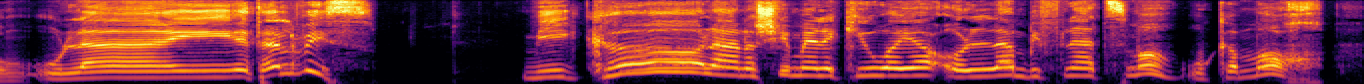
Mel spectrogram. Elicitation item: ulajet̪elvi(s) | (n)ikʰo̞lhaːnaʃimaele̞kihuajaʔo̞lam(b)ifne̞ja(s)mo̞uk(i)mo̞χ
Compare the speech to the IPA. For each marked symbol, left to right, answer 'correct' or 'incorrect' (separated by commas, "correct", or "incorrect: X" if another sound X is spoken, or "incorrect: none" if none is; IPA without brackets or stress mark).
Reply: correct, incorrect: m, correct, incorrect: t͡s, incorrect: a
